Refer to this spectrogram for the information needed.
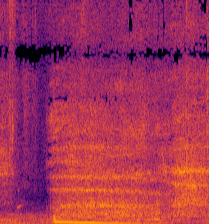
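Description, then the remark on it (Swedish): A single fairly loud yawn while stretching the upper body with hands lifted above the head: a breathy onset that slides down into a low, drawn-out voiced groan lasting about a second, then trails off. “Och lyfter våra händer ovanför vårt huvud sträcker på våran överkropp och vi kanske vill gäspa.”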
